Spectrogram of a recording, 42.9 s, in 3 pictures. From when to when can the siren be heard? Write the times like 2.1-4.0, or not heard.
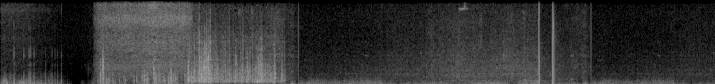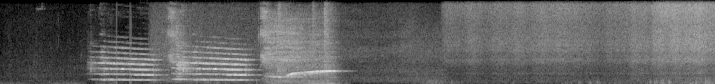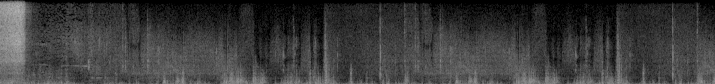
16.0-21.1.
